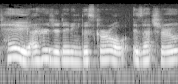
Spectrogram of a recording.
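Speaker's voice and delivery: usual speaking voice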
